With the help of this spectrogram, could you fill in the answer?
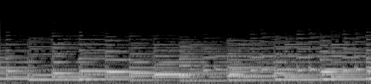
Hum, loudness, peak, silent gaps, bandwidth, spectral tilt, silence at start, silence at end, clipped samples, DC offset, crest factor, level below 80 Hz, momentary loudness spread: none; -21 LUFS; -6 dBFS; none; 5 kHz; -9.5 dB/octave; 0 s; 0 s; under 0.1%; under 0.1%; 14 dB; -48 dBFS; 5 LU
